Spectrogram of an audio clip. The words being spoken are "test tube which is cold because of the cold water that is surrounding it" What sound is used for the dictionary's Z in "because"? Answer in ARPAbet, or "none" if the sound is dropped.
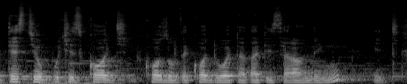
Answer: Z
